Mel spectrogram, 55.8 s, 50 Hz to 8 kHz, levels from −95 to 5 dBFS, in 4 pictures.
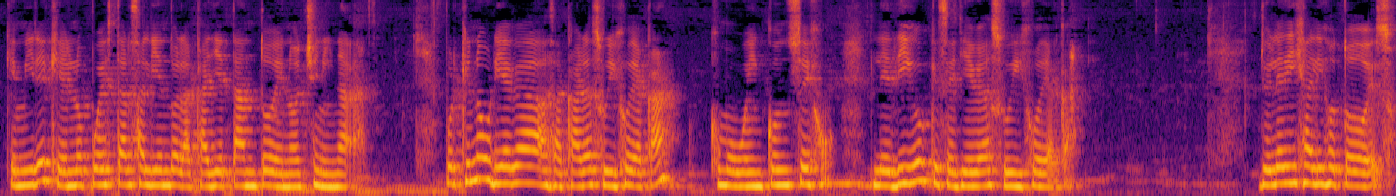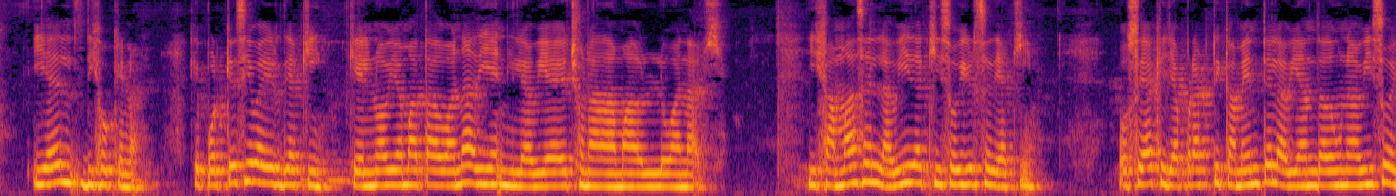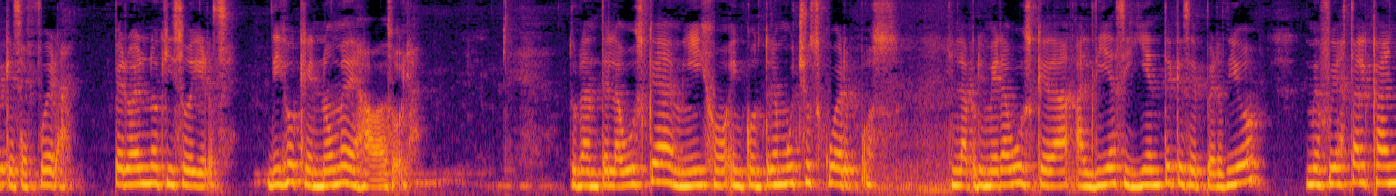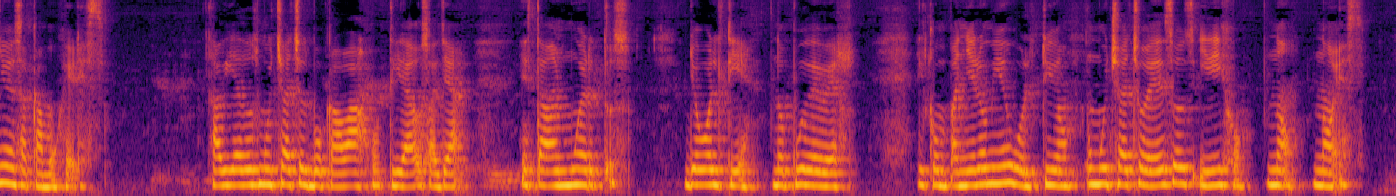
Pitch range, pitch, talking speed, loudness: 210-235 Hz, 220 Hz, 175 wpm, -15 LUFS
